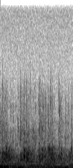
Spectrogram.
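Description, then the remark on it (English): A church audience in North Dakota claps their hands together for the Lord in a steady, dense wash of applause, loud and continuous, with a low sustained hum running underneath. “Let's give a hand clap to the Lord now.”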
